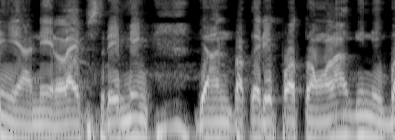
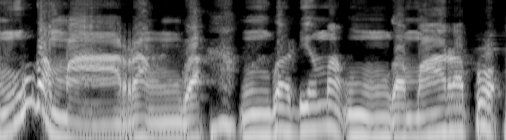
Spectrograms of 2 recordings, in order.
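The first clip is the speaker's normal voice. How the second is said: ordinary delivery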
